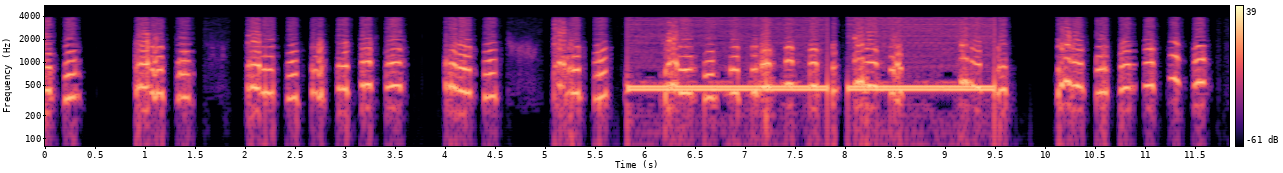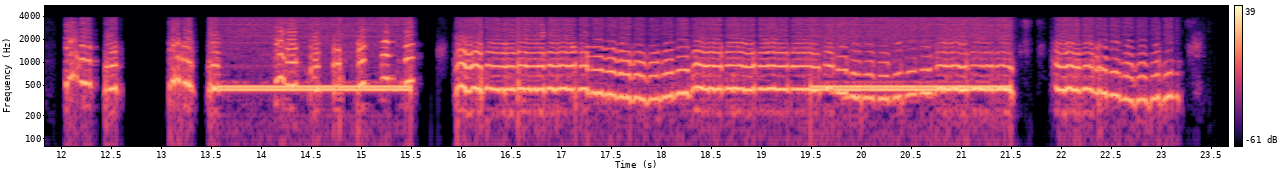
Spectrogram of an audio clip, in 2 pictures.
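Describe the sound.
Telephone dialing tones sound as steady, sustained beeps that alternate with stretches of talk, then give way to a longer warbling tone sequence near the end.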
